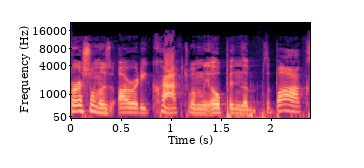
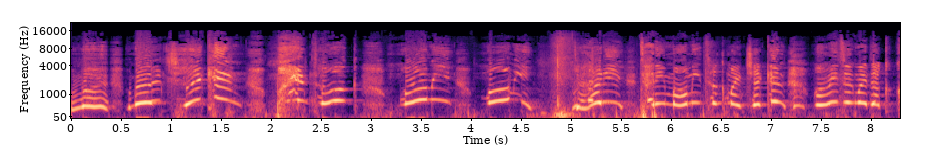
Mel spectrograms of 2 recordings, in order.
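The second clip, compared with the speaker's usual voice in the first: mock wailing cry, much higher pitch. Acting out wailing over a taken chicken and duck, imitating fake crying. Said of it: "like fake crying".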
